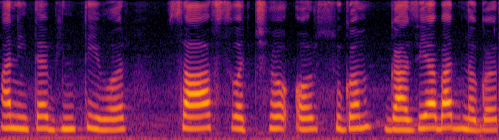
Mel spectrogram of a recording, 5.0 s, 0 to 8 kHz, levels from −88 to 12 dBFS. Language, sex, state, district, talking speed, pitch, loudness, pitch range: Marathi, female, Maharashtra, Chandrapur, 95 wpm, 250 Hz, -15 LUFS, 235-260 Hz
